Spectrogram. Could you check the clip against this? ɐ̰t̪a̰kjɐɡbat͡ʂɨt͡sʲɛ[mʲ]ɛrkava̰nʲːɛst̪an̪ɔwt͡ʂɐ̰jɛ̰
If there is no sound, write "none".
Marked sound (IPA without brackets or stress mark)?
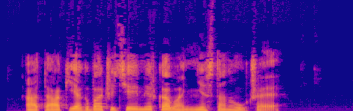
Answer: mʲ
